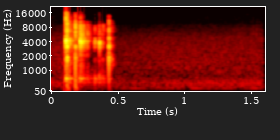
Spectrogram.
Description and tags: ice cube falling inside a cup
I just picked up an icecube I had in my empty water cup and dropped it pack in just to make this LOL
falling, dropping, sfx, icecube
